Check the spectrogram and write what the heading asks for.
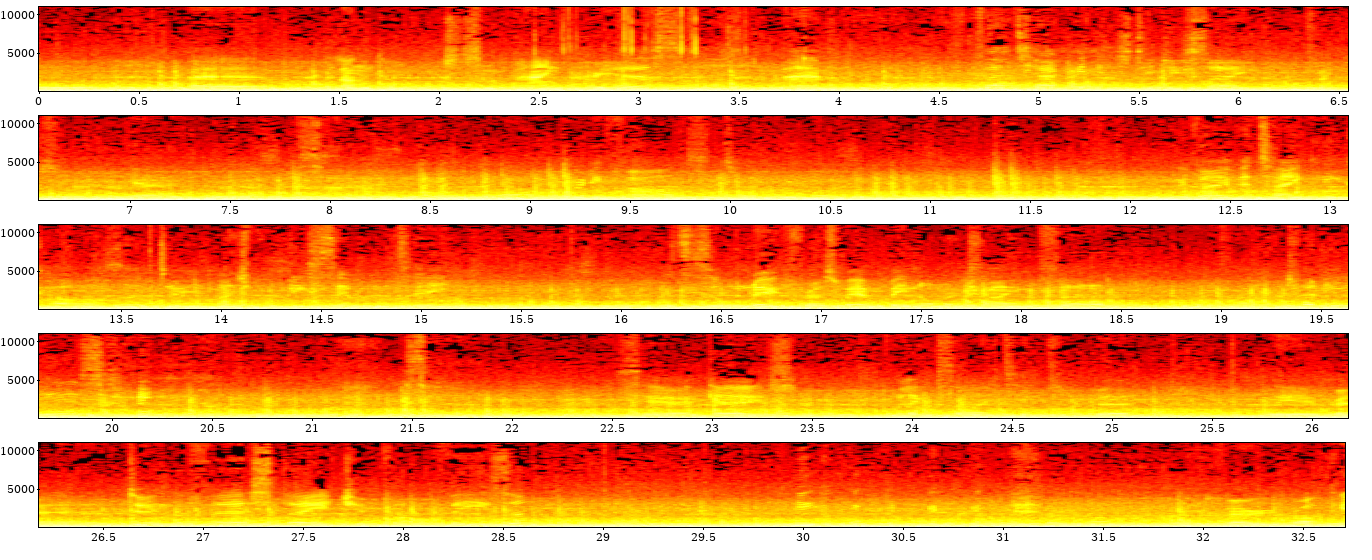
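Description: Steady low rumble and hum of a passenger train, heard from inside the carriage, with faint voices over it.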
